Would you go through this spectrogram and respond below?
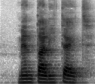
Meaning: mentality (mindset)
- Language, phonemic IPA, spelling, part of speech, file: Dutch, /ˌmɛn.taː.liˈtɛi̯t/, mentaliteit, noun, Nl-mentaliteit.ogg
